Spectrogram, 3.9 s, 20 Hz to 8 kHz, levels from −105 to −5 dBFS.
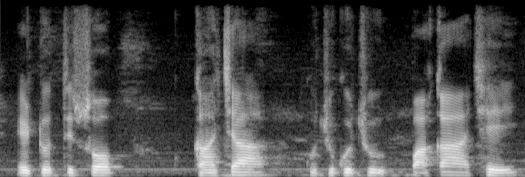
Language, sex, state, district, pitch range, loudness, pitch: Bengali, male, West Bengal, Malda, 120-125 Hz, -19 LUFS, 125 Hz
